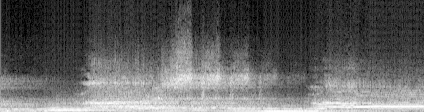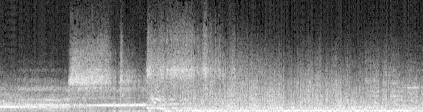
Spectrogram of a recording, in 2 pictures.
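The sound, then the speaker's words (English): A car engine whines and strains with shifting pitch, then gives way to a loud crash and a long, rumbling explosion as the vehicle plunges over a canyon edge. “You're right over the canyon. But the car. Not the car.”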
